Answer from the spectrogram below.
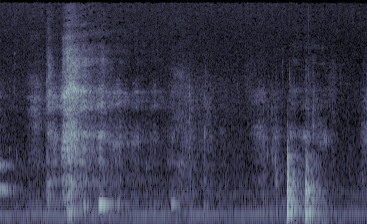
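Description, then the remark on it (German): Someone takes a sip of a drink right at the microphone, with close, wet gulping and swallowing noises in two short bursts against a quiet background hum. “Und auch so richtig schön ins Mikrofon schlucken.”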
